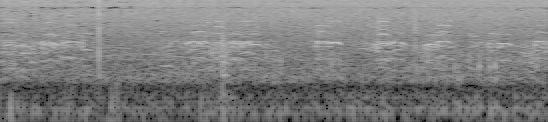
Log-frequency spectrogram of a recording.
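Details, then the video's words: Geese on migration arriving at Bombay Hook refuge in Delaware, USA; a chorus of overlapping honks from numerous birds, with low rumbling noise. "Migrating Geese, Bombay Hook National Wildlife Refuge"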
